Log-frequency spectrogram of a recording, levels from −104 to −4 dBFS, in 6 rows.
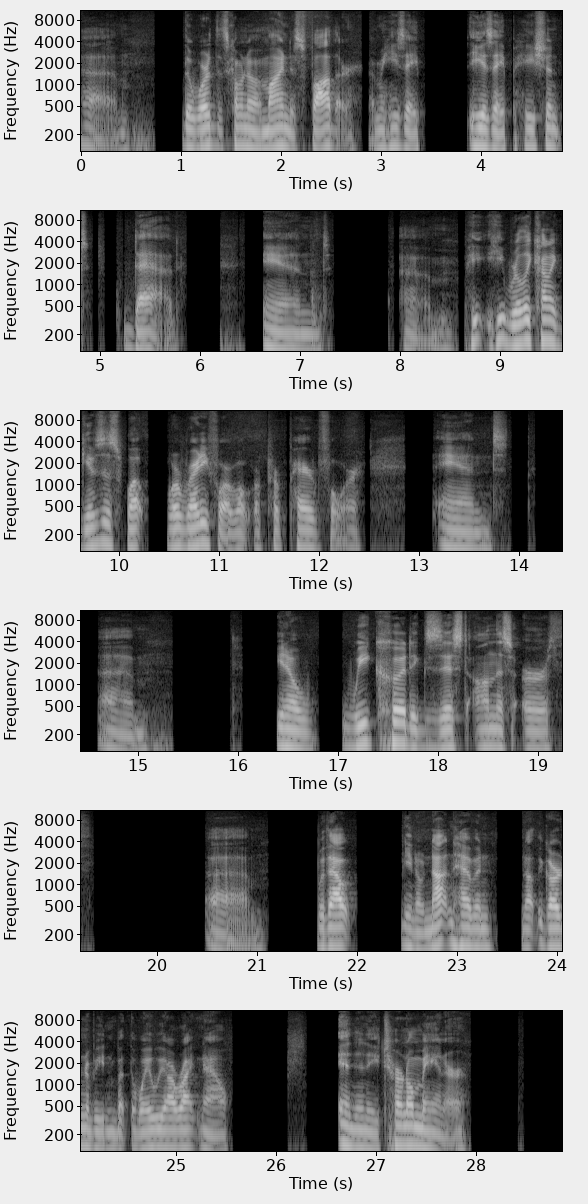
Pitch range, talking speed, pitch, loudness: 100-125 Hz, 145 wpm, 115 Hz, -35 LUFS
